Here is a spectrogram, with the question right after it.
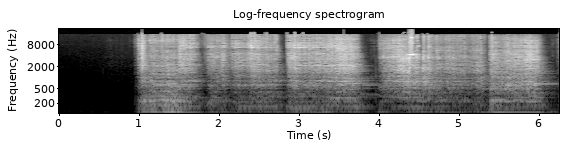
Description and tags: metal screech and scraping
Foley SFX produced by my me and the other members of my foley class for the jungle car chase segment of the fourth Indiana Jones film.
scraping, screech, metal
